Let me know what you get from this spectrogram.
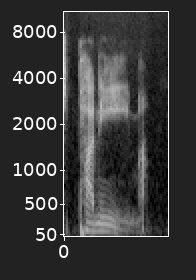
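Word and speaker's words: panim (פנים): So the word for face in Hebrew is panim. And you can hear that P sound on the front of the word.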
